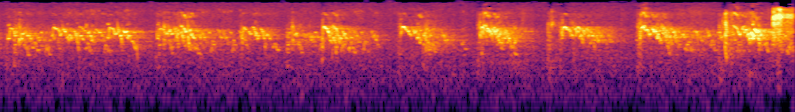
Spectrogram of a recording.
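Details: Several parakeets talking to each other in rapid chirrups, each burst a rough, warbling chatter lasting under a second, following one another almost without pause, with a sharp high squeak at the end.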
